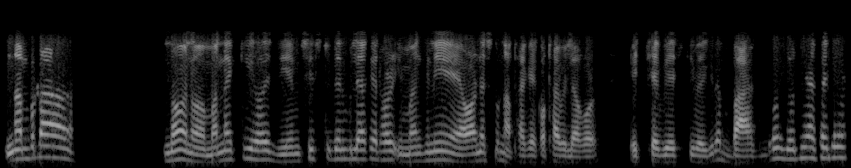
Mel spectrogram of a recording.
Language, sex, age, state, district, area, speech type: Assamese, male, 45-60, Assam, Darrang, urban, conversation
